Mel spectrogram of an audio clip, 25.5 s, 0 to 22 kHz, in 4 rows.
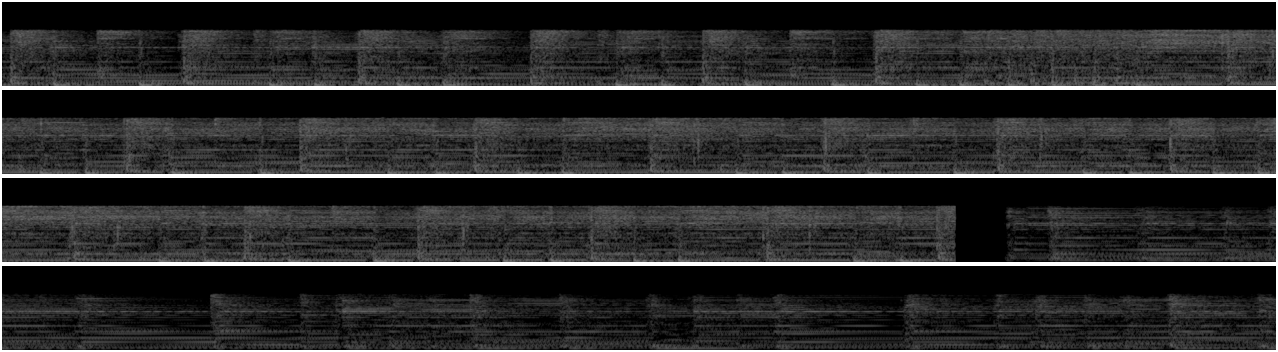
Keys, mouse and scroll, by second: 0.4 click, 1.1 click, 1.3 click, 3.6 middle click, 4.9 scroll up 2, 5.9 click, 6.8 click, 7.4 scroll down 2, 9.5-10.3 scroll down 1, 10.6 scroll up 1, 11.7 click, 12.9 middle click, 15.9 click, 17.4 right click, 18.0-18.4 scroll down 1, 20.9 click, 21.8 click, 22.0 click.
